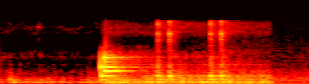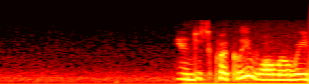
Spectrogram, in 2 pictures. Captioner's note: notification chimes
